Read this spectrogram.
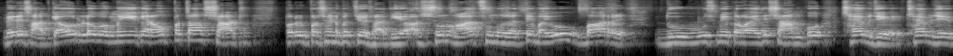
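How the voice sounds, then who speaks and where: A young man talks casually and repetitively from a room, giving advice like a vlogger to his viewers. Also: on the high side. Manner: chatty, repetitive, conversational advice. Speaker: exam candidate vlogger. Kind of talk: casual talk to camera. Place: indoor room.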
